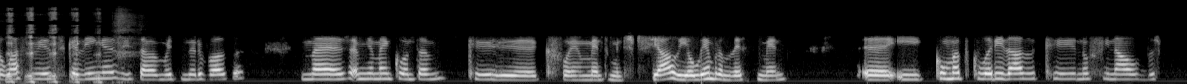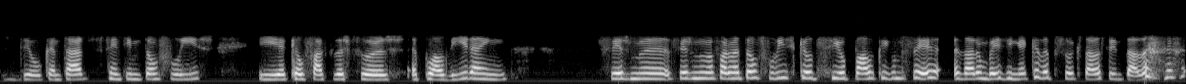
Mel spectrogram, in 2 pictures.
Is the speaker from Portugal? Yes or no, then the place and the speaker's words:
yes; Viseu, Portugal; sou de Viseu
